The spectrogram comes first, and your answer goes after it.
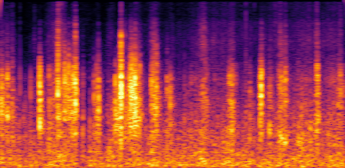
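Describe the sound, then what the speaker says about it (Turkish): Strong wind roars and buffets the microphone without pause over a dry riverbed in Cappadocia's Old Village, a constant low rumble and rush. "Çok rüzgarlı nehir yatağı bugün, çünkü burası aynı zamanda kurumuş nehir yatağı."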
